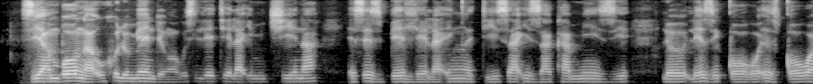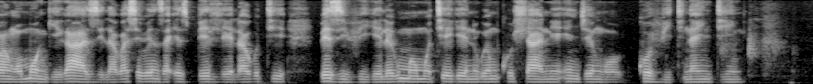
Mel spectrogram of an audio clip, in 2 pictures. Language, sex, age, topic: North Ndebele, female, 36-49, health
